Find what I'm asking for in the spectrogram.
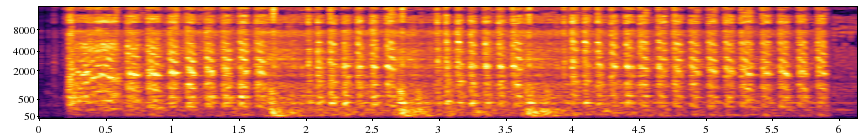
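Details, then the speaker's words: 1962 Dodge Lancer, after carburetor overhaul and points work, ran fine the day before: even starter chugging about eight beats a second for nearly six seconds without catching; cranks but no start, owner suspects ignition. "just from the way this thing sounds I did have a hunch this was ignition related"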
